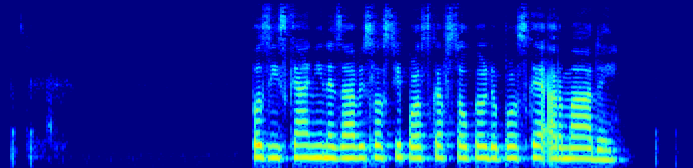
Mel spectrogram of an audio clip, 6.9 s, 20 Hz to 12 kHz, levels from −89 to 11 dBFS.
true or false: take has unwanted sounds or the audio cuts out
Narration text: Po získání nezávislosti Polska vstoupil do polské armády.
false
